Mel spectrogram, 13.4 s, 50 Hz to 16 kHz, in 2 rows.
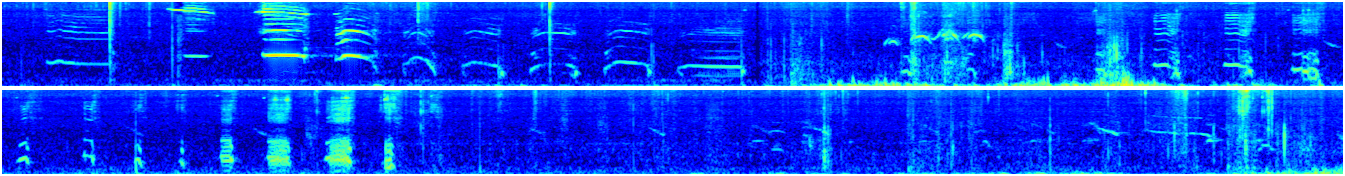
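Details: A one-month-old German Shepherd puppy whimpers in thin, high, wavering whines, some rising and some falling; recorded in San Dionisio Ocotepec, Oaxaca, in 2022.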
